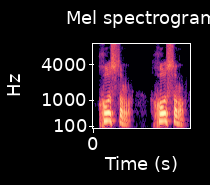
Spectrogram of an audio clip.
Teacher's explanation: ہاں, اور جو ہو رہا ہے نا لاسٹ پہ, یہ ہے پر کی علامت ہے کہ ہم منہ کو گول کر رہے ہیں, یہاں پہ پر پڑھ رہے ہیں, موٹا پڑھ رہے ہیں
